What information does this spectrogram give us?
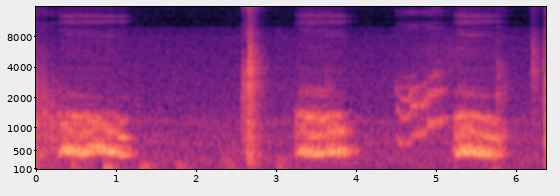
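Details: An 18-year-old pet African grey parrot indoors produces three low, rough, belch-like bursts about two seconds apart, with a short wavering meow-like squeak between the last two and a sharp click.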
